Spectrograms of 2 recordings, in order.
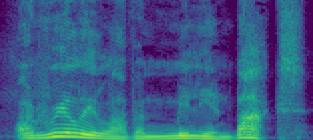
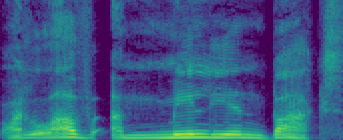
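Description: First: Said in the usual way. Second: Stretched out slowly, higher pitch; repeating for the hard of hearing. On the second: Acted. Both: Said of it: "What was that?".

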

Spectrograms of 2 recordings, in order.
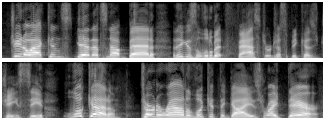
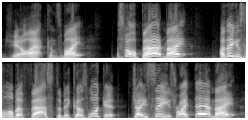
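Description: First: Animated quote. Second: High, loud, hammed-up Australian accent; badly faked Aussie teammate voice, punching each "mate". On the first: Retold or imitated. Reads teammate's quote before accent take. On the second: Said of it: "in an Australian accent".

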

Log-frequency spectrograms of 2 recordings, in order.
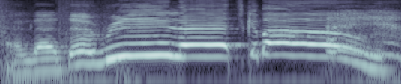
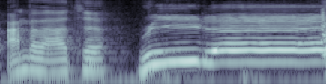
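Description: First: High-pitched mock plea; squeaky whine. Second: Higher, slow, put-on voice for a joke threat; half-joking slow high drawl; mock ominous. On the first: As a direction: whine it like a bratty kid begging. Repeats the joke, cranking it up. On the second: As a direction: drag the line out in a silly ominous voice. Joking about relapsing in Mexico.

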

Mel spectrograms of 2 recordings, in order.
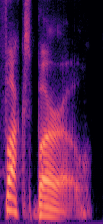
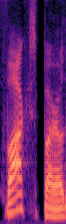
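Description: First: First syllable of Foxborough said like "fucks"; mispronounced Foxborough. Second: First syllable of Foxborough said like "fox"; correct Foxborough. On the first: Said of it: "to slip in fuck". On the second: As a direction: say Foxborough as "FAHKS-burrow", open vowel. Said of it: "They sound similar". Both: Retold or imitated.

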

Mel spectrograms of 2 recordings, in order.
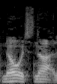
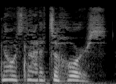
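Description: First: Said in the usual way. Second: High-pitched mocking Allie; Allie, stubborn. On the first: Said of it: "I'm like". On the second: Girlfriend stubbornly insisting it's a horse, high mock voice. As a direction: squeak the denial back at him. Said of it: "She's like".

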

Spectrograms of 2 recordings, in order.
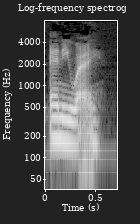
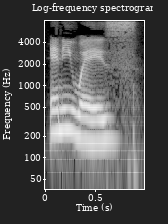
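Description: First: "anyway" lower, ending on way; no final S. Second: "Anyways" ending in a Z sound; final S added. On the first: Correcting what is not a word, no final S. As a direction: leave the S off "anyway". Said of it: "It's anyway". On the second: Explaining what is not a word, final S added. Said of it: "is not a word". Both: Shown as a demonstration.

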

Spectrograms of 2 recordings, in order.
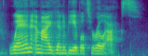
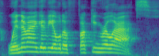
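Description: First: Said in the usual way. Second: Higher, exasperated burst; frustrated outburst. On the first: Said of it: "it's like, fucking". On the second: Shown as a demonstration. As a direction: let the frustration out on fucking. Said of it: "because we're on the middle finger, so it's like, fucking".

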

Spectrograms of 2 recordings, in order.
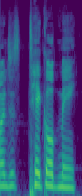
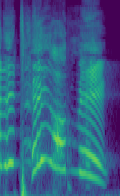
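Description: First: Said in the usual way. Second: Very high, drawn-out squeal; laughing till crying. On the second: Real, not acted. Podcaster confessing her embarrassing line, laughing till crying. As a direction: squeal it out, helpless with real tearful laughter. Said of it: "oh my God, I'm crying".

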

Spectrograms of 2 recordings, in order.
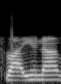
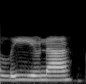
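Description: First: Liuna said as LIE-oo-na; either pronunciation accepted. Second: Liuna said as LEE-oo-na; either pronunciation accepted. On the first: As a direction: start Liuna like the word "lie". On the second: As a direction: start Liuna with a long "ee" after the L. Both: Shown as a demonstration. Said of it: "however you wanna say it".

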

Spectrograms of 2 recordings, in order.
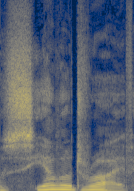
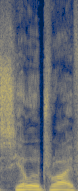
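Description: First: Slow, drawn-out puzzled echo of the street name; slow puzzled repeat. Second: Said in the usual way. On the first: Retold or imitated. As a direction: repeat the name slowly, not quite placing it. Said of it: "at the time it didn't register". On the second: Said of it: "and he says".

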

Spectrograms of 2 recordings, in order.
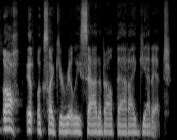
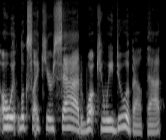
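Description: First: Put-on softer and lower, empathic to a sad child; gentle acknowledgment. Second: Said in the usual way. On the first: Shown as a demonstration. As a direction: ease into it softly, validating. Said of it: "Or just acknowledging". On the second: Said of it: "Instead of saying".

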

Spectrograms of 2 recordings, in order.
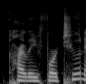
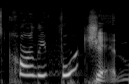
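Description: First: Fortune said as "for-too-NAY"; accented final E. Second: Said in the usual way. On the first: Retold or imitated. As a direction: say Fortune in three syllables, ending in "nay". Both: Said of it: "I don't see a accent at the".

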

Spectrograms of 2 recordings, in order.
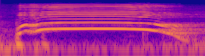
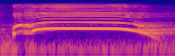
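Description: Both takes have the same delivery.

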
